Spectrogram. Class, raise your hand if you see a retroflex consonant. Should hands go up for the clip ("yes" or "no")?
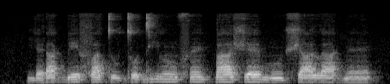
no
